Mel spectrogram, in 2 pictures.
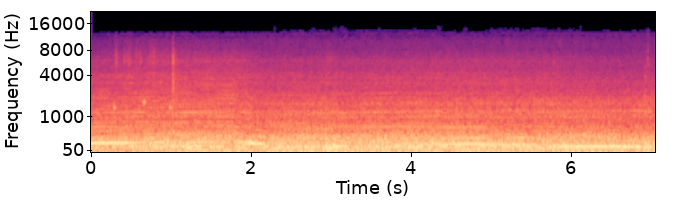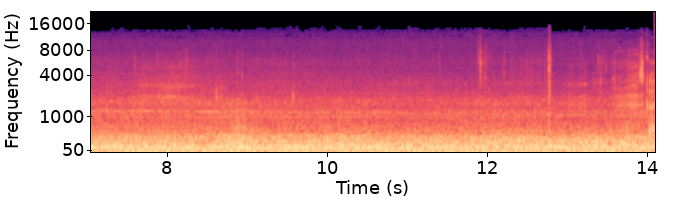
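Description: Steady engine and road drone from a 2015 Hyundai Sonata SE making a slow U-turn, continuous and fairly loud throughout with a faint shift in engine pitch partway through.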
